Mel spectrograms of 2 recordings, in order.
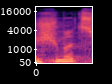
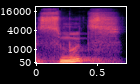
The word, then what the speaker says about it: Schmutz: because I called you Schmutz for years and then I heard you start saying smoots so which what is the correct way it is our family pronounces it Smooths Smooths and then I'm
